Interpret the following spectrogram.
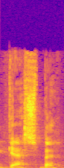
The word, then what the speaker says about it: Gaspé: Now, despite that France being so low in your DNA, your ancestry does link you to the, am I pronouncing this right, the Gaspé Peninsula in New Brunswick.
